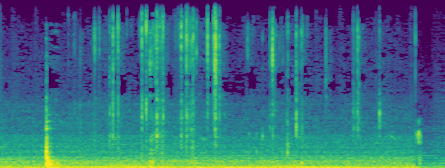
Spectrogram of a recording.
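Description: Fingers peeling the shell off a boiled balut egg: a sharp crack about half a second in, then a run of small crackles and ticks as bits of shell break away.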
